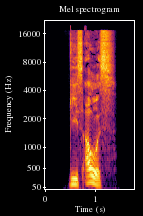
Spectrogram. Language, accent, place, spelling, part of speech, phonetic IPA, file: German, Germany, Berlin, gieß aus, verb, [ˌɡiːs ˈaʊ̯s], De-gieß aus.ogg
- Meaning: singular imperative of ausgießen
